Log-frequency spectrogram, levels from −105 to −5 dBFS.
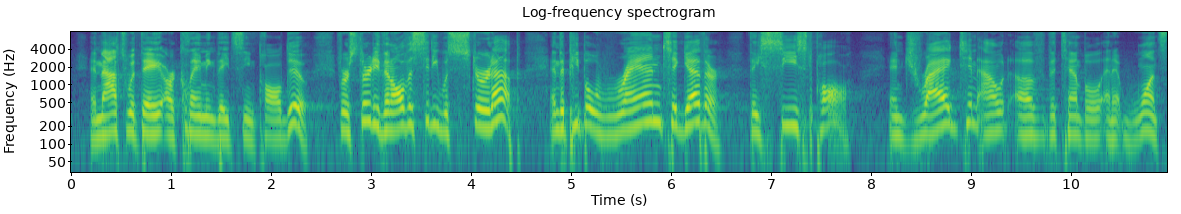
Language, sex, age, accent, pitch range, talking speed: English, male, 40-59, American, 130-200 Hz, 200 wpm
